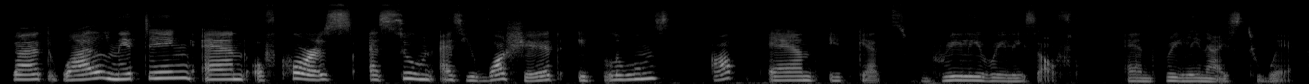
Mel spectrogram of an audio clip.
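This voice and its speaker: A woman with a Swiss German accent talks very slowly, her pitch swinging very widely. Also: medium pitch for a woman, big swings in loudness. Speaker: knitting podcaster and designer. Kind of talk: casual chat. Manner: halting, many fillers.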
